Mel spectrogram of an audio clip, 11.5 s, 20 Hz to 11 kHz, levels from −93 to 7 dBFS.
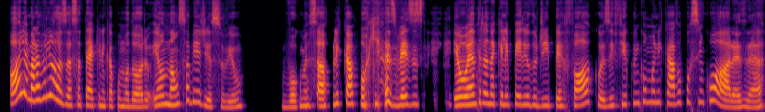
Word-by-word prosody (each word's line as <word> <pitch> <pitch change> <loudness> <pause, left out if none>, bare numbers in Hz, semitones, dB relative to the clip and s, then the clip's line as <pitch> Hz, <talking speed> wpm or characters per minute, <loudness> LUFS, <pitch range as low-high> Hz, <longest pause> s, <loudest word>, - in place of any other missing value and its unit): Olha, - - +5
é - - -5
maravilhoso 390 - +3
essa 240 +1 -3
técnica 225 -2 -1
pomodoro, 195 -2 -4
eu 240 +3 -1
não 255 -1 +1
sabia 335 +2 -4
disso, 195 -7 -5
viu, 180 +4 -8 0.6
vou 180 0 -5
começar 220 0 +1
a - - +9
aplicar, 270 +6 +3
porque 260 +2 -3
às 235 - +3
vezes 250 +2 +3 0.5
eu 240 +2 +5
entro 275 +4 +4
naquele 270 -2 -3
período 255 -1 -4
de 220 +1 -8
hiper 225 -1 -4
focos 230 -2 -1
e 225 - -7
fico 265 +5 -9
incomunicável 320 -2 -2
por 340 +1 -8
5 330 +3 -3
horas, 190 - +3
né, 180 -1 -4
245 Hz, 165 wpm, -21 LUFS, 215-280 Hz, 0.6 s, a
